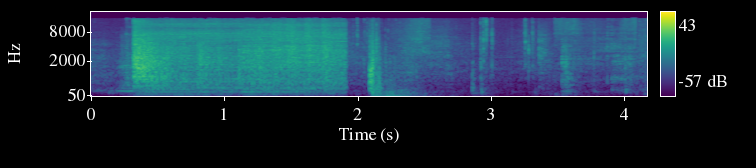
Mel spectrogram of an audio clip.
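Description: A steady rushing noise for about a second and a half that cuts off suddenly, then a single low thud of a car door shutting, followed by faint clicks and rustling.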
